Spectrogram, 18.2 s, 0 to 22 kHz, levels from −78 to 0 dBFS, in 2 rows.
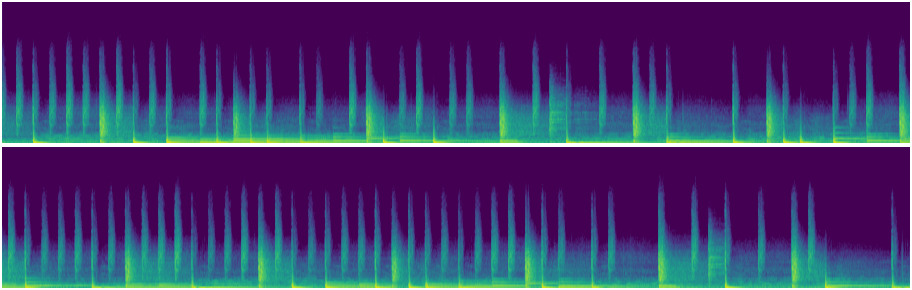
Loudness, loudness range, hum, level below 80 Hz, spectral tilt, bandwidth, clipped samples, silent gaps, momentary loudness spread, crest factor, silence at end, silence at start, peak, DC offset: -15 LUFS; 2 LU; none; -16 dBFS; -5.5 dB/octave; 11 kHz; under 0.1%; none; 8 LU; 12 dB; 0 s; 0 s; -2 dBFS; under 0.1%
